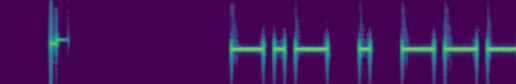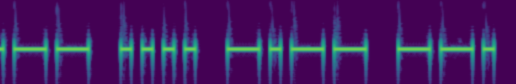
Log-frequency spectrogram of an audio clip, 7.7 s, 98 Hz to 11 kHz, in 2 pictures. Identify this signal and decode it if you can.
Morse code, heard as a keyed tone, about 15 wpm, 700 Hz. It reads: KE0HYG
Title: USA Callsign DE Callsign - 6 Characters - 15wpm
